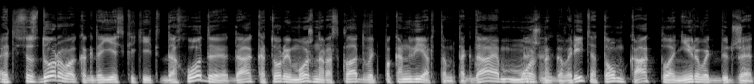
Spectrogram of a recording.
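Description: A man speaks in a plain, everyday voice at a medium pitch, moving at a fairly quick pace with hardly any pauses, lively intonation and very even loudness, the sound dry and close with no echo. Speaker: podcast host. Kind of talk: interview about personal finance.

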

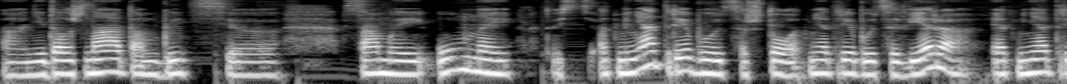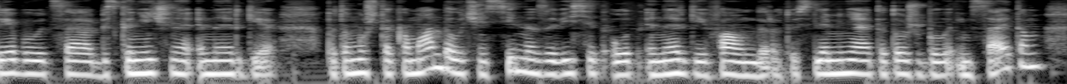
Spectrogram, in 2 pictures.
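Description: At a moderate pace, a woman talks in a fairly low pitch with a dark, mellow tone and fairly even intonation. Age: 20s. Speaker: startup founder. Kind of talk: interview.

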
